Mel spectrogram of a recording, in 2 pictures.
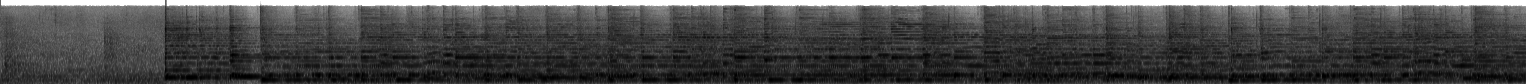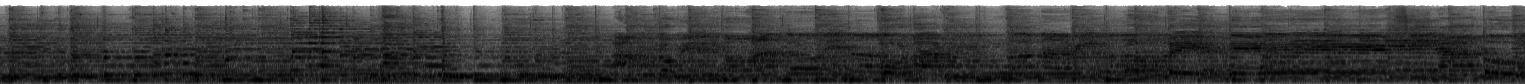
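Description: Mandolin and acoustic guitar strike up a gospel tune about two seconds in and play an instrumental introduction. A man's and a woman's voices come in singing over the strings about two-thirds of the way through.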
